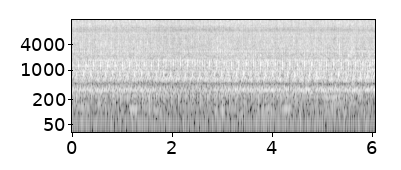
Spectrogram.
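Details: Seat Ibiza 1.2 TDI at idle: regular puffing tick about three a second, uneven beat; compression leaking from cylinder 1 past the injector seal, which shows a burnt section.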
